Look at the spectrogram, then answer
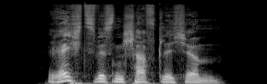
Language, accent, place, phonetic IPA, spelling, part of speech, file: German, Germany, Berlin, [ˈʁɛçt͡sˌvɪsn̩ʃaftlɪçm̩], rechtswissenschaftlichem, adjective, De-rechtswissenschaftlichem.ogg
- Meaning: strong dative masculine/neuter singular of rechtswissenschaftlich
